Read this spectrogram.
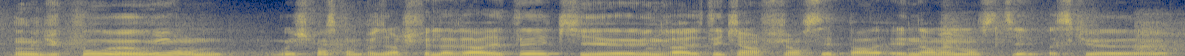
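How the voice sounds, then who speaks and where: Low-voiced Parisian French man, casual and hesitant. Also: lively intonation, quick pace, dark tone, slight background noise. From Paris region, France. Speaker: pop singer being interviewed. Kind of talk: casual interview chat.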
